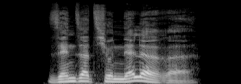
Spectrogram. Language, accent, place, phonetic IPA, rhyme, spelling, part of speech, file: German, Germany, Berlin, [zɛnzat͡si̯oˈnɛləʁə], -ɛləʁə, sensationellere, adjective, De-sensationellere.ogg
- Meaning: inflection of sensationell: 1. strong/mixed nominative/accusative feminine singular comparative degree 2. strong nominative/accusative plural comparative degree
